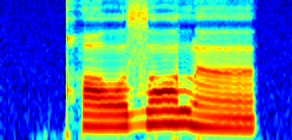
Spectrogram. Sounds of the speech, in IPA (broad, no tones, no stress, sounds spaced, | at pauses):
qʰ ɔ z ɔ l ɐ̃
